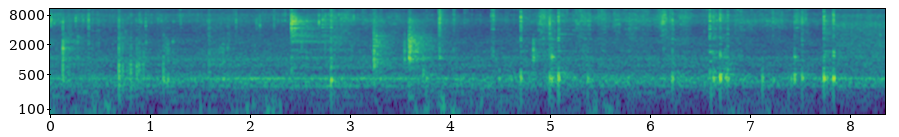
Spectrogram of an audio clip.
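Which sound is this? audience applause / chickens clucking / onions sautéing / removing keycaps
onions sautéing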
